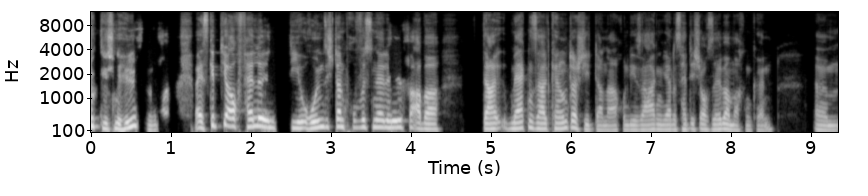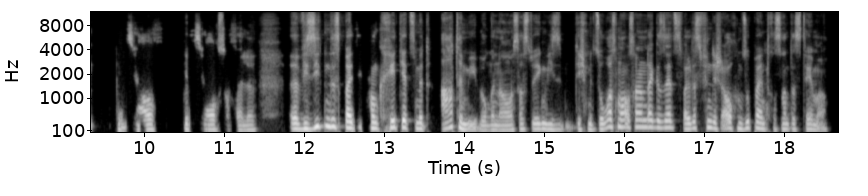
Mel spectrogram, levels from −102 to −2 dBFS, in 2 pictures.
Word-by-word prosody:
wirklich 160 Hz, -10 st, +3 dB
'ne 145 Hz, -, +6 dB
Hilfe, 165 Hz, -, +3 dB
ja. 125 Hz, +1 st, -9 dB, 0.3 s
Weil 175 Hz, -, +4 dB
es 170 Hz, -, +2 dB
gibt 235 Hz, -3 st, +1 dB
ja -, -, +9 dB
auch 220 Hz, -, +6 dB
Fälle, 210 Hz, +1 st, +7 dB, 0.3 s
die 170 Hz, -1 st, +3 dB
holen 175 Hz, +4 st, +5 dB
sich 200 Hz, -1 st, -2 dB
dann 210 Hz, -1 st, +4 dB
professionelle 190 Hz, 0 st, 0 dB
Hilfe, 190 Hz, 0 st, +3 dB
aber 145 Hz, -3 st, +1 dB, 0.5 s
da 150 Hz, 0 st, +3 dB
merken 165 Hz, +4 st, 0 dB
sie 160 Hz, -, -2 dB
halt 150 Hz, -2 st, +1 dB
keinen 155 Hz, -1 st, -1 dB
Unterschied 155 Hz, -7 st, -2 dB
danach 120 Hz, 0 st, -6 dB
und 125 Hz, -, -6 dB
die 125 Hz, -, -4 dB
sagen. 130 Hz, +1 st, -4 dB
„Ja, 130 Hz, 0 st, -3 dB
das 130 Hz, +1 st, -7 dB
hätte 140 Hz, +1 st, -5 dB
ich 140 Hz, +1 st, -7 dB
auch 135 Hz, -, -2 dB
selber 140 Hz, +1 st, -1 dB
machen 125 Hz, -1 st, -7 dB
können." -, -, -12 dB, 0.5 s
Ähm, 120 Hz, -2 st, -5 dB, 0.3 s
gibt's 95 Hz, -, -5 dB
ja -, -, -6 dB
auch 135 Hz, +1 st, 0 dB, 0.3 s
gibt's 145 Hz, +1 st, -5 dB
ja 130 Hz, -, -8 dB
auch 135 Hz, -1 st, -1 dB
so -, -, -10 dB
Fälle. 125 Hz, +1 st, -8 dB, 0.4 s
Äh, 150 Hz, 0 st, +3 dB
wie 155 Hz, -, +5 dB
sieht 200 Hz, +9 st, +4 dB
'n 220 Hz, -, +6 dB
das 210 Hz, -2 st, +3 dB
bei 175 Hz, -2 st, +7 dB
dir 190 Hz, +2 st, -9 dB
konkret 175 Hz, +3 st, +1 dB
jetzt 190 Hz, -2 st, +2 dB
mit 155 Hz, -1 st, -1 dB
Atemübungen 125 Hz, -10 st, -2 dB
aus? 125 Hz, +2 st, -4 dB
Hast 145 Hz, +1 st, -5 dB
du -, -, -1 dB
irgendwie 145 Hz, -1 st, -1 dB
s 135 Hz, +1 st, -8 dB
dich 140 Hz, -, -9 dB
mit 140 Hz, -2 st, -5 dB
so 145 Hz, -, 0 dB
was 205 Hz, +3 st, 0 dB
mal 200 Hz, -2 st, +1 dB
auseinandergesetzt? 185 Hz, -2 st, -2 dB
Weil 145 Hz, -, 0 dB
das 170 Hz, +2 st, -4 dB
find 185 Hz, -2 st, -3 dB
ich 160 Hz, -, -4 dB
auch 165 Hz, -, -2 dB
'n 155 Hz, -, -2 dB
superinteressantes 145 Hz, -4 st, -4 dB
Thema. 140 Hz, 0 st, -6 dB
150 Hz, 240 wpm, -22 LUFS, 135-185 Hz, 0.5 s, ja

